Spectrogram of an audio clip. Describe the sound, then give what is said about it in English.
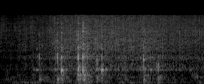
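Sausages fry fast in a hot pan with a steady crackling sizzle, broken by a few sharper pops and spits. There is no talk. “So we're getting our sausages and they are cooking fast here.”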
